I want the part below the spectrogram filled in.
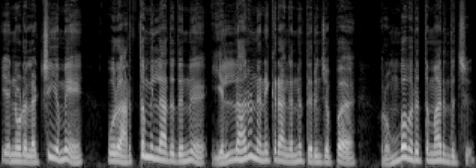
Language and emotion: Tamil, sad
